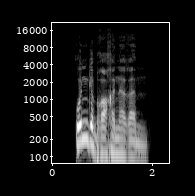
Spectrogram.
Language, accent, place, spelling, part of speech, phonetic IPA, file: German, Germany, Berlin, ungebrochenerem, adjective, [ˈʊnɡəˌbʁɔxənəʁəm], De-ungebrochenerem.ogg
- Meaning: strong dative masculine/neuter singular comparative degree of ungebrochen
